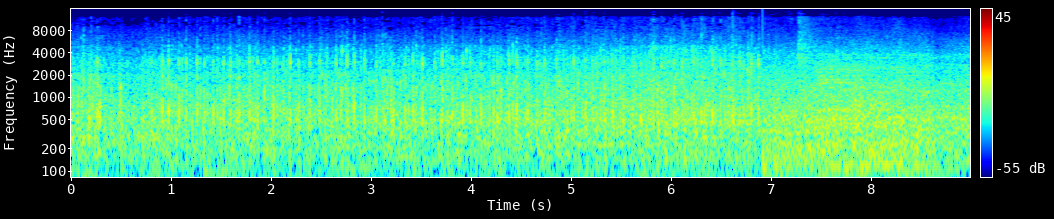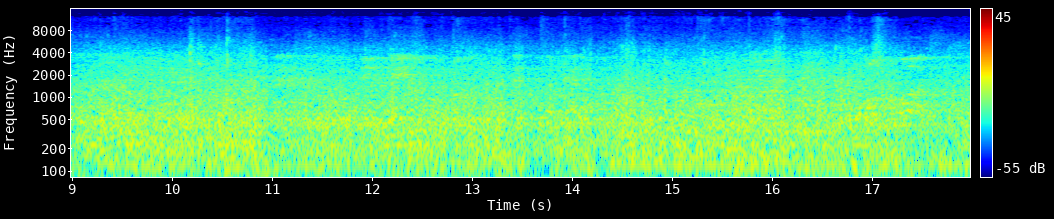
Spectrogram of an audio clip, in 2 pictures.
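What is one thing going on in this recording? Suitcase wheels rumble across a concrete floor.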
